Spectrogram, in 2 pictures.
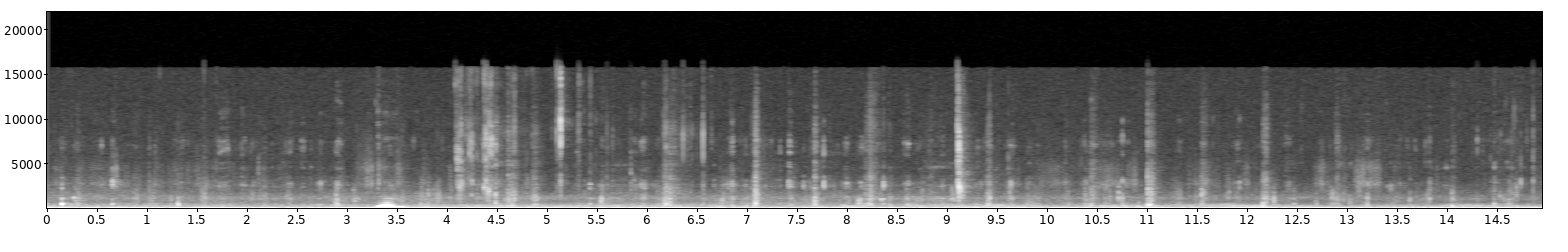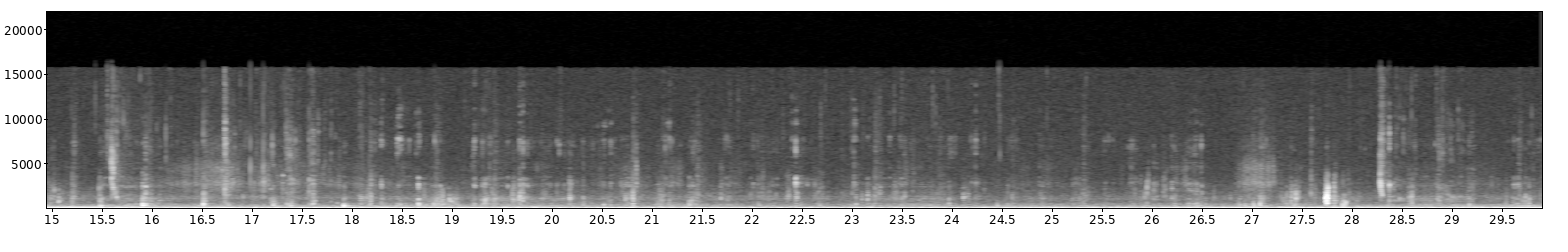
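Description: A person eating close to the microphone: irregular crunching and chewing of fried breakfast food, with small sharp clicks throughout, over a steady low hum. A short, dropping low tone is the loudest sound, about three seconds in.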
